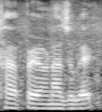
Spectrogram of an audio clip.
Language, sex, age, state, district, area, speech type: Assamese, male, 18-30, Assam, Nagaon, rural, spontaneous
